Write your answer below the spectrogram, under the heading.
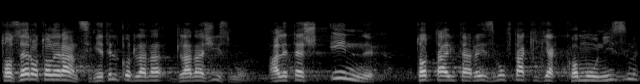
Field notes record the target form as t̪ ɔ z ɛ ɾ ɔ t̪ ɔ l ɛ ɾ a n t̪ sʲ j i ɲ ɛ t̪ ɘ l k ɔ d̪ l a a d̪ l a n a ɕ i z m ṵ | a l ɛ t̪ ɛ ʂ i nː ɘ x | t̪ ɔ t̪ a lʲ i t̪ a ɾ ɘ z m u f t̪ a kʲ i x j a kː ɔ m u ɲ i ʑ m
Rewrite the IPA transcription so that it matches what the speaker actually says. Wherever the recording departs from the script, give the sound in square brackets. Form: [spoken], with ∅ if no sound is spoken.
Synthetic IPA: t̪ ɔ z ɛ ɾ ɔ t̪ ɔ l ɛ ɾ a n t̪ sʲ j i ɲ ɛ t̪ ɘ l k ɔ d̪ l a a d̪ l a n a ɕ i z m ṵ | a l ɛ t̪ ɛ ʂ i nː ɘ x | t̪ ɔ t̪ a lʲ i t̪ a ɾ ɘ z m u f t̪ a kʲ i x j a kː ɔ m u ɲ i [z] m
